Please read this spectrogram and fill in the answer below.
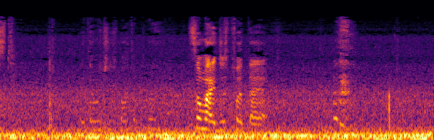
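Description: Steady low rumble of a car in motion, heard from inside the cabin, with a short burst of a voice about two seconds in.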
